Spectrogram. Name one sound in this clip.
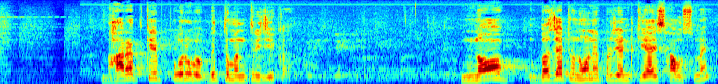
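A middle-aged man speaks into a microphone with animation.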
